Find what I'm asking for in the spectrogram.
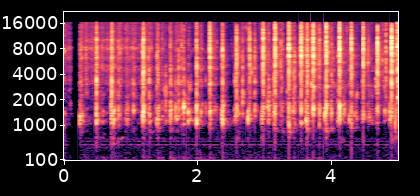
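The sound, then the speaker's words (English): A spoon stirs a tablet into a glass of water, giving many quick, bright clinks against the glass in a fast, steady rhythm. The clinking is fairly faint, with no talking. “I'm going to drop it in my water. I'm going to stir it up.”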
